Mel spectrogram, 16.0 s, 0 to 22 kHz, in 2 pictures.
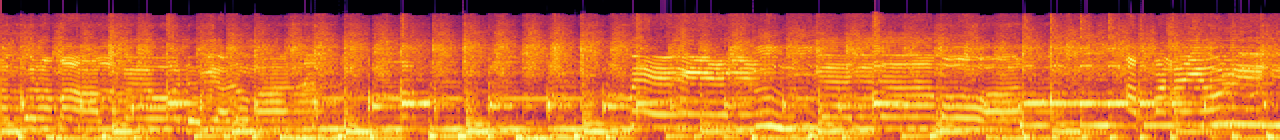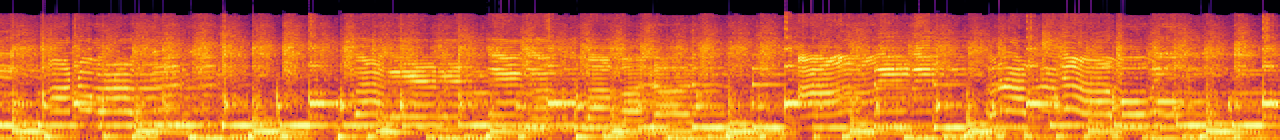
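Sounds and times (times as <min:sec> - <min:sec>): drum strokes: 0:00.0 - 0:16.0
gamelan metallophones: 0:00.0 - 0:16.0
sliding melody line: 0:00.0 - 0:16.0.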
